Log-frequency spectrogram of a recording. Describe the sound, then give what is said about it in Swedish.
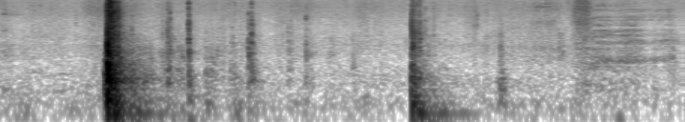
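A door with the word 'profetiskt' (prophetic) written on it is shut with a sharp, loud thud, followed by a few small clicks and rattles, then a second softer bang as it settles closed. No one speaks. “Nu är den stängd.”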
